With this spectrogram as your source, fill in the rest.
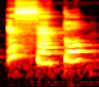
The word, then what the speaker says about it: exceto: as palavras a seguir exceto descer e cresço como fala a palavra exceto o x e o cê tem o som do que ds eu não falo esse certo exceto exceto então xc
